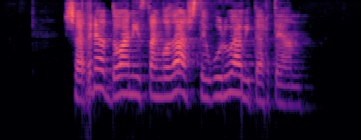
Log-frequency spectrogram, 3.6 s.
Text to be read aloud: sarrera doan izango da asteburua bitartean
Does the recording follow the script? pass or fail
pass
